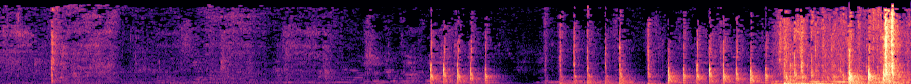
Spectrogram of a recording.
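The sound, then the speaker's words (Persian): Knocking on a door: repeated bursts of sharp, hard raps that grow louder and more insistent, mixed with people speaking. “میرم دنبالش محسا باز کن در رو محسا باز کن در”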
